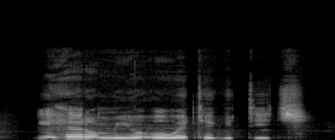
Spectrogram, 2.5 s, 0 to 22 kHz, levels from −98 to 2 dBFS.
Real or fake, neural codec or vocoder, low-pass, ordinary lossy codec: real; none; 14.4 kHz; none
